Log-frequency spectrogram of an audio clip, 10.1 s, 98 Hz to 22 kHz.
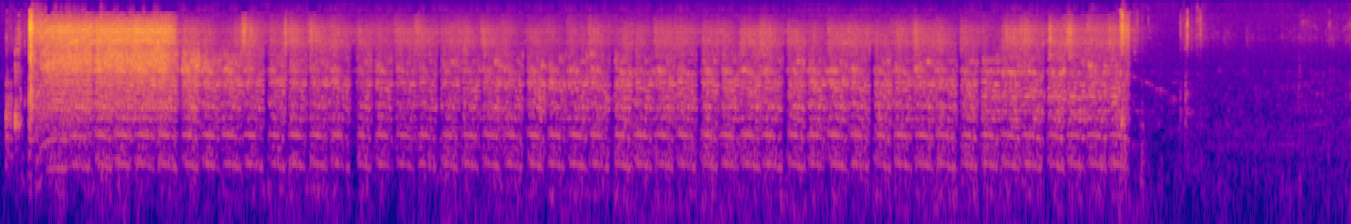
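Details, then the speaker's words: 2003 Saab 9-3 that randomly wouldn't start, after a new crankshaft position sensor and spark plugs, battery charged: starter churns the engine at a steady rhythm for about eight seconds but it never catches; crank, no start. "all right hopefully you can hear this crank no start I change the CPS today with another box om 1 and I also change the spark plug"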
